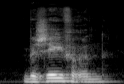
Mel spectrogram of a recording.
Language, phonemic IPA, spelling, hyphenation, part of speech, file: Dutch, /bəˈzeː.və.rə(n)/, bezeveren, be‧ze‧ve‧ren, verb, Nl-bezeveren.ogg
- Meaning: to drool on, to drivel on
